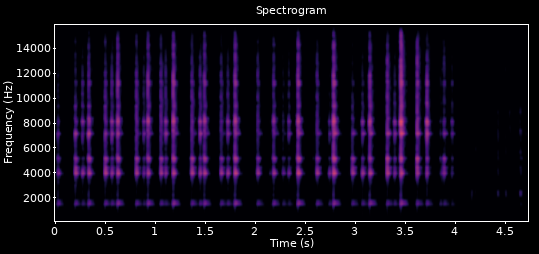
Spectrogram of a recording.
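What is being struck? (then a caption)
Glass jar tapped with fingernails. A clear glass jar or tumbler printed with "I put the BOO in Boujee", hollow with something white inside, is held in one hand and tapped on the outside with long acrylic nails. About two dozen quick, clicky taps ring briefly with a clear tone near 1.5 kHz and bright overtones above it. In the final half second the taps turn softer and duller.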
